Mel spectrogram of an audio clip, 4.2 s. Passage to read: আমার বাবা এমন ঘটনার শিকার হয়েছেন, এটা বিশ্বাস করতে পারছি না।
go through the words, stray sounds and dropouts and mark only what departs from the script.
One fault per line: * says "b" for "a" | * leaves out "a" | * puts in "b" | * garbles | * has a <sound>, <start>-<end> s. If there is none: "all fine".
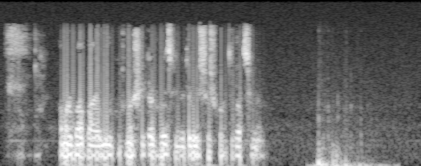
* has a thud, 3.1-4.0 s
